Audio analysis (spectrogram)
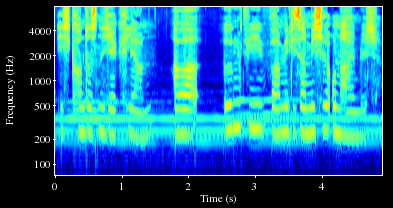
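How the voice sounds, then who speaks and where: Woman as high-voiced, anxious young boy. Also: flat delivery, moderate pace, over music, lightly acted. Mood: uneasy narrating. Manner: hesitant, earnest. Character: Bela, anxious thoughtful boy narrating his story. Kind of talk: radio play acting and first-person narration.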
